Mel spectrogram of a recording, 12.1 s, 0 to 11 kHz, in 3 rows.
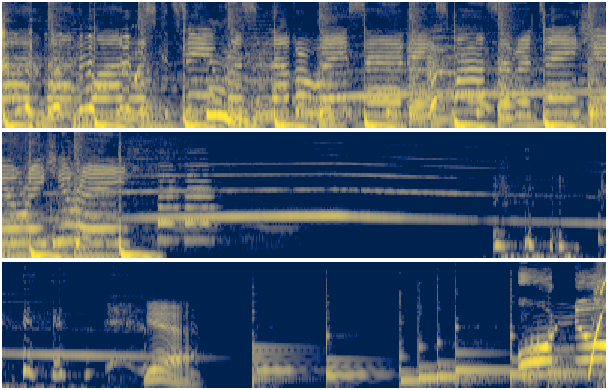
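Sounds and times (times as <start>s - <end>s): cartoon siren sliding down: 2.3s - 9.7s.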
